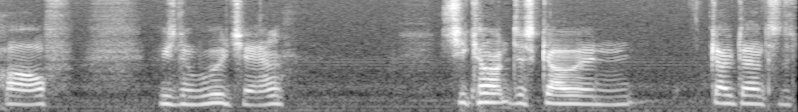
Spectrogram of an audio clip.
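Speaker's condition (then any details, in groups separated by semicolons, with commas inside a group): Cerebral palsy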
